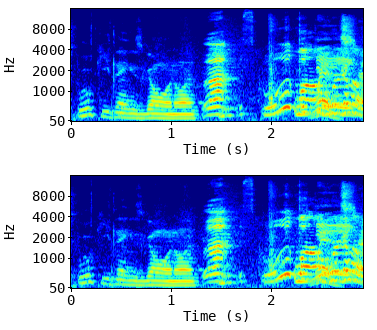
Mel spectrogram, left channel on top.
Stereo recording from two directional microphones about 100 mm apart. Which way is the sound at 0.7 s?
15° left (ahead or behind).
